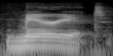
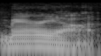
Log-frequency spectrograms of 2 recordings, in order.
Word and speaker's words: Marriott: Everybody pronounces it Marriott except the company Marriott. Uh it is it is pronounced Mary like you're marrying somebody and then the word it.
